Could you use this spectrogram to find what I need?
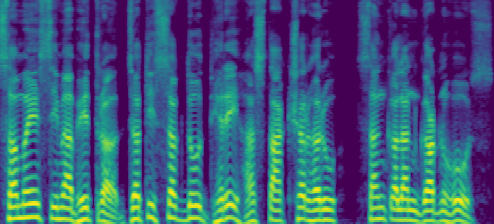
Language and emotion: Nepali, neutral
